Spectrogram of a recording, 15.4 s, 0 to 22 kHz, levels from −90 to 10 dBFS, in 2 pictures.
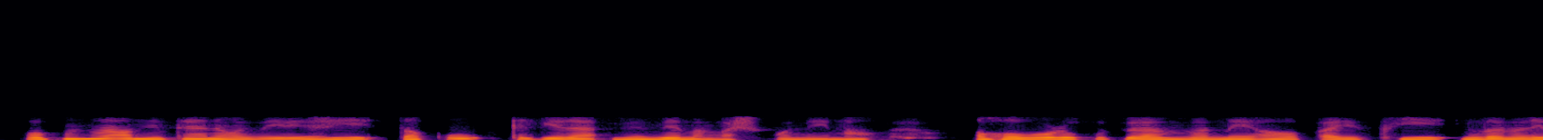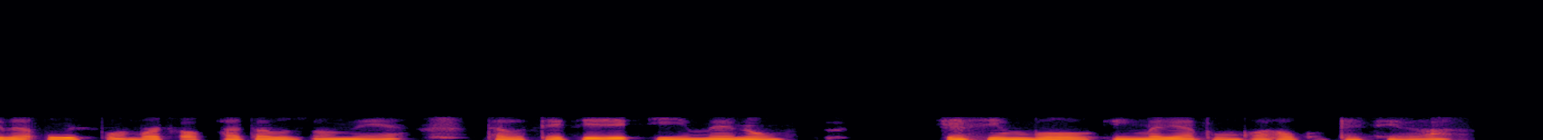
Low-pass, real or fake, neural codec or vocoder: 3.6 kHz; fake; codec, 16 kHz, 0.5 kbps, FunCodec, trained on Chinese and English, 25 frames a second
